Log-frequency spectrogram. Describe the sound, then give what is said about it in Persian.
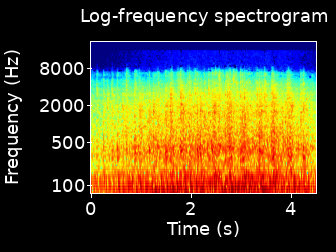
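A rail inspection trolley runs along train tracks with a loud, steady rumble and a dense, rhythmic clatter of wheels over rails, continuous throughout without voices. “سوار درزین انسپکشن شدم و رفتم به بازدید خط.”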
